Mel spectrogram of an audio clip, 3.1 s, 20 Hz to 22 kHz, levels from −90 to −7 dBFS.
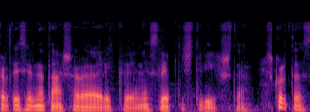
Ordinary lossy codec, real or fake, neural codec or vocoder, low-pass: Opus, 24 kbps; real; none; 10.8 kHz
